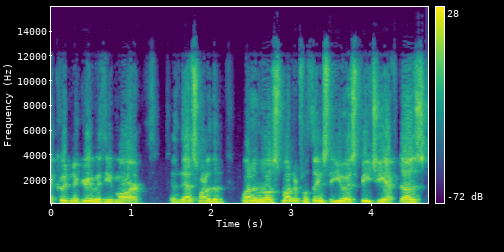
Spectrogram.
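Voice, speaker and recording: A somewhat breathy, fairly high-pitched man at a fairly quick pace. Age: 70s. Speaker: podcast host, backgammon teacher. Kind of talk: casual interview.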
